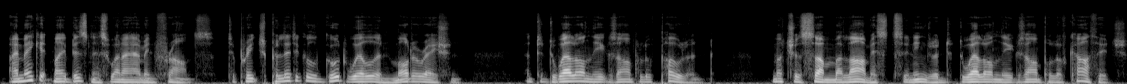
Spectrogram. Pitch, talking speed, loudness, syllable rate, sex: 115 Hz, 195 wpm, -20 LUFS, 5.8 syllables/s, male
